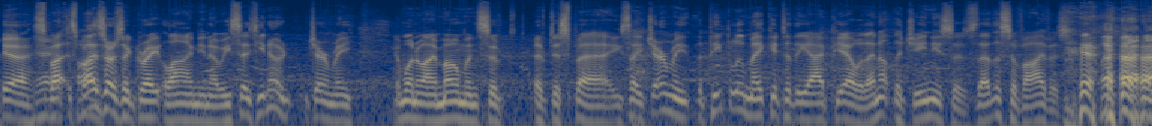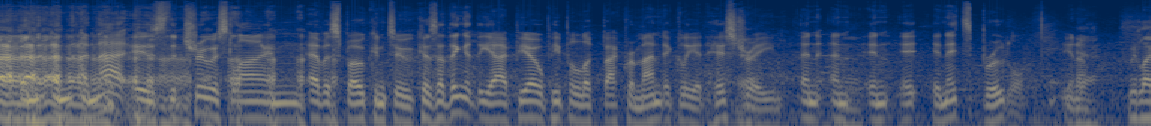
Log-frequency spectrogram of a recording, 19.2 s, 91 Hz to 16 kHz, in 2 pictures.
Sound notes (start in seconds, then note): 9.0 laughing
